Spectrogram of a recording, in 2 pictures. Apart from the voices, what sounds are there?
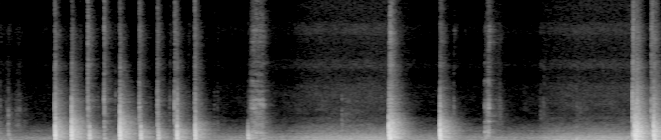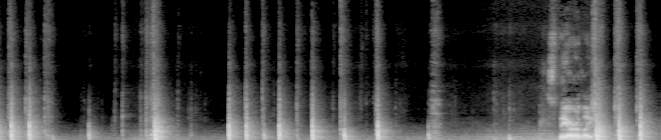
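knife chopping small cabbage-like vegetables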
